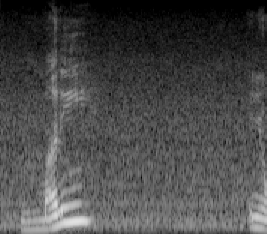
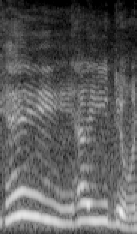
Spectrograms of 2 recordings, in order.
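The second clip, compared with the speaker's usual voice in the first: higher-pitched mock-friendly greeting; exaggerated chummy hello; mock friendliness; 7 semitones higher, slower than usual. Acting out friendly hello between opposed believers, mock friendliness.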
